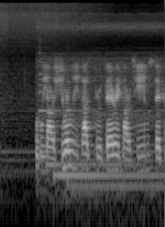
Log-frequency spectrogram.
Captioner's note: computer Voice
